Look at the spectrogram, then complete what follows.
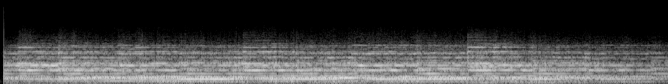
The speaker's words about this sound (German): Am Kar-Samstag ertönt dann wieder die Kirchenglocken. Beim ersten Läuten sollte man, um eine reiche Ernte zu erhalten, die Obstbäume tüchtig schütteln.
